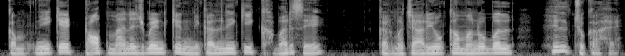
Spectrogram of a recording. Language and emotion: Hindi, sad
